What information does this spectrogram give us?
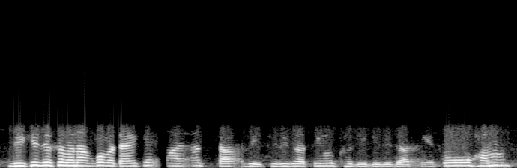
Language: Urdu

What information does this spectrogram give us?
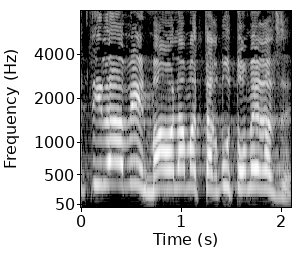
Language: Hebrew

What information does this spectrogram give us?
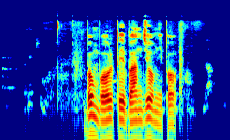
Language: Mbo (Cameroon)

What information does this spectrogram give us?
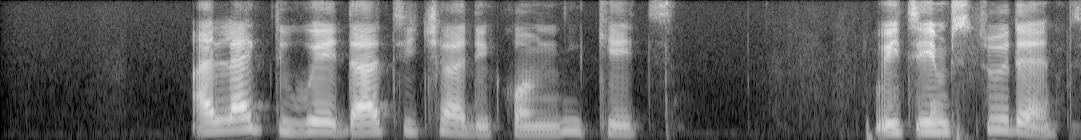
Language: Nigerian Pidgin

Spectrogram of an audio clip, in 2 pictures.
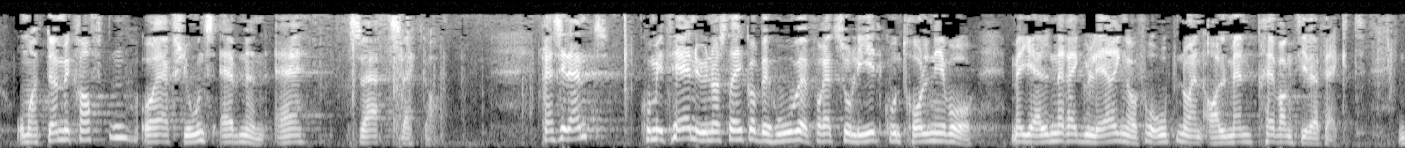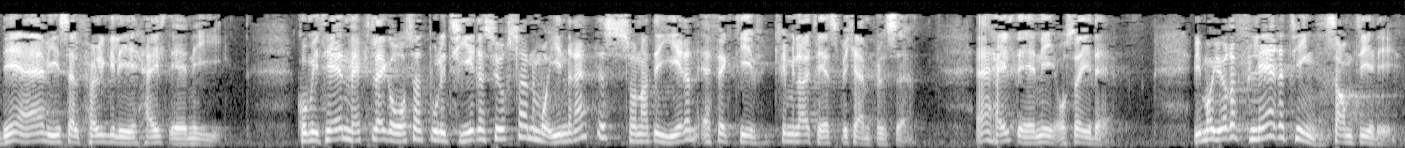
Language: Norwegian Bokmål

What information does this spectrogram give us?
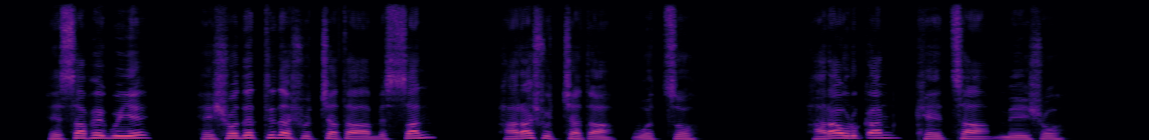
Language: Gofa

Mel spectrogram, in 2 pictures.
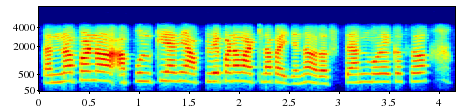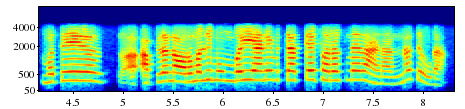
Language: Marathi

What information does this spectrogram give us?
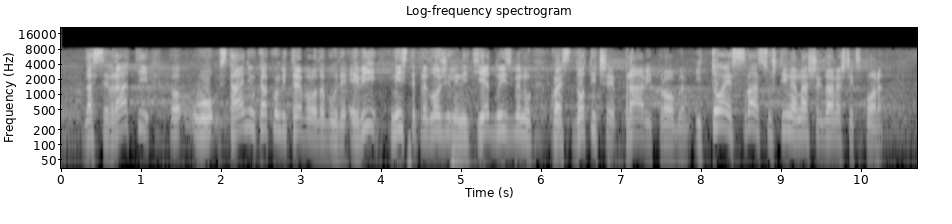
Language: Serbian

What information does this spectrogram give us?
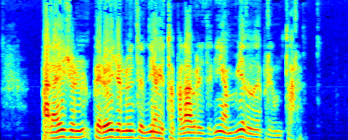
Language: Spanish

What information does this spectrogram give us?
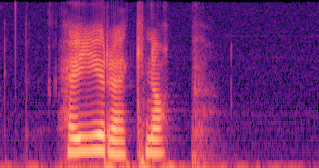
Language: Norwegian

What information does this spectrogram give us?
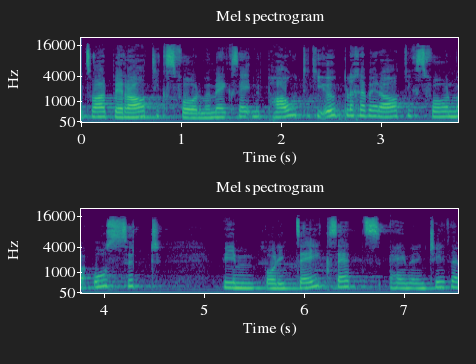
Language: Swiss German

